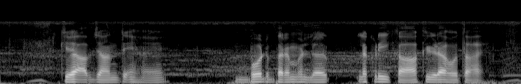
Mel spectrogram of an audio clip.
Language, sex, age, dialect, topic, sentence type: Hindi, male, 31-35, Awadhi Bundeli, agriculture, statement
